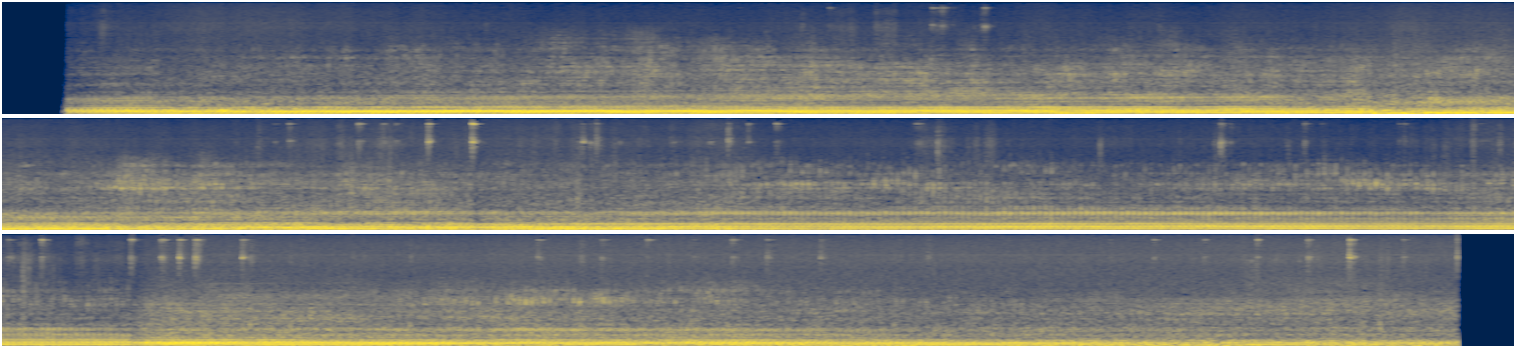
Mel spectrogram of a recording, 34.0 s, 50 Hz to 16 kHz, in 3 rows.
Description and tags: br Harleys Utah Hill 2
Harley motorcycles going up a hill.
field-recording, harley, motorcycles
